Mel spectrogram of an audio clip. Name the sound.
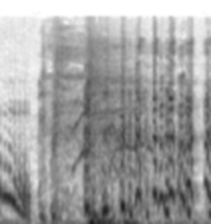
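cat yowling sound effect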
